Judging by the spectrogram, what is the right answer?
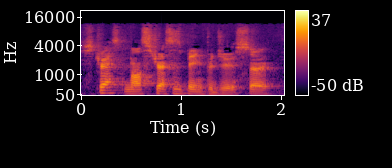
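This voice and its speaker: A man's voice: fairly low pitch, normal speed. A man, a breathwork coach, explaining things patiently as a podcast guest, with lots of fillers and "right?" checks. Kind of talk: casual explanatory interview talk.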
